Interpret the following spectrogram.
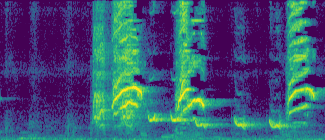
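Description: Caged male green leafbird (cucak ijo) singing: under a second in, it breaks into a fast run of sharp, arched whistled notes, about five in just over a second.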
